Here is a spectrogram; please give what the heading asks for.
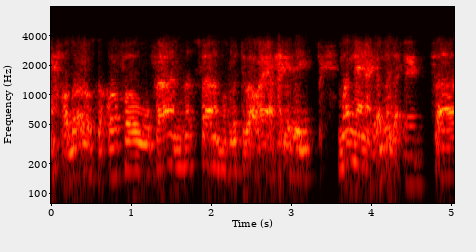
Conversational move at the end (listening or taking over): listening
